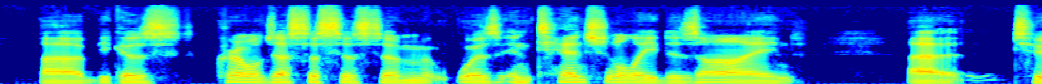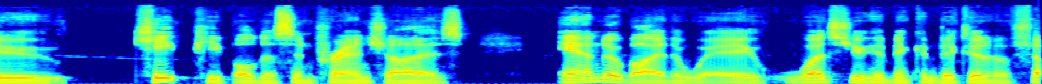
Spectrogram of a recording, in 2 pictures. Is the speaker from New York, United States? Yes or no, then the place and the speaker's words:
no; Texas, United States; And I was born and raised in Texas, so I get to say that.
